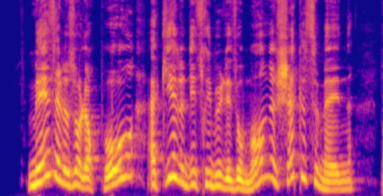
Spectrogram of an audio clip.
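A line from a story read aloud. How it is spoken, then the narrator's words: Sharp protest. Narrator (French): protesta vivement Myrtot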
